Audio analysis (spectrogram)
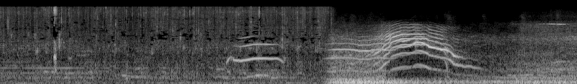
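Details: Cat in a noisy setting: a soft, level meow, then a loud, long meow that arches up and down, with steady background noise throughout.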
